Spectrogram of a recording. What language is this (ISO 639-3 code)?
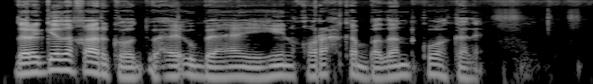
som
